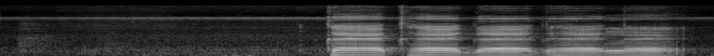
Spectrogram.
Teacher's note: ये सब कंठ से उच्चरित होते हैं, इसलिए इन्हें कंठ वर्ण भी कहा जाता है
